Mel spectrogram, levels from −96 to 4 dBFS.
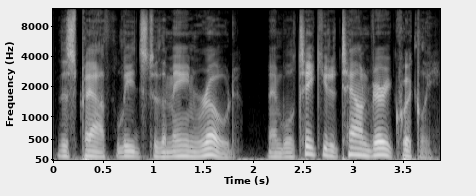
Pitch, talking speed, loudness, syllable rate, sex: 110 Hz, 230 wpm, -18 LUFS, 4.9 syllables/s, male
